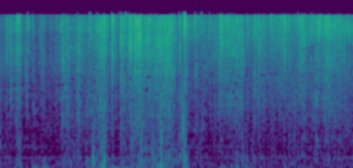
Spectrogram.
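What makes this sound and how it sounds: Fingertips of both hands scratch and rub the surface of a large, thin, white printed plastic bag lying flat and empty on a table. The result is a dense, bright crinkling and scratchy rustle with quick crackles, growing louder through the middle before easing off, over a faint steady low hum.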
